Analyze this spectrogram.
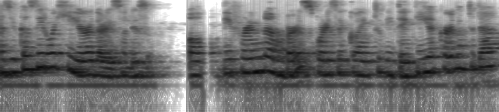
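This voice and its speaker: A woman speaks at a moderate pace with a Spanish accent. Her pitch is fairly high, and the room echo is audible. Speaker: English teacher. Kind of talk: online lecture.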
